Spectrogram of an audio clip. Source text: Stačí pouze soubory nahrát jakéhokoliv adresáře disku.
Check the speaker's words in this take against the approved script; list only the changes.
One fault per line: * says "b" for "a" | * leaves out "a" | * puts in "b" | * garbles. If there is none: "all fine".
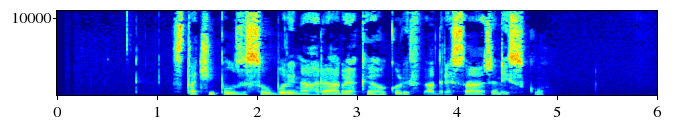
all fine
